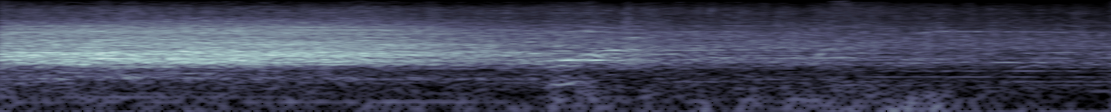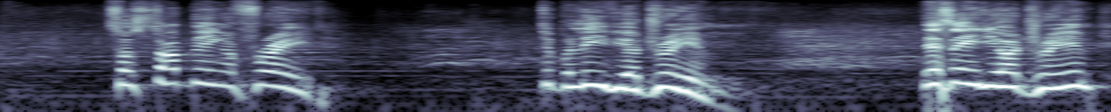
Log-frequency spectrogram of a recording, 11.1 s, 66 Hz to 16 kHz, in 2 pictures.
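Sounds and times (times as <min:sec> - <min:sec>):
large crowd clapping: 0:00.0 - 0:08.6
speech: 0:06.1 - 0:07.3, 0:08.2 - 0:09.3, 0:10.2 - 0:11.0.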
